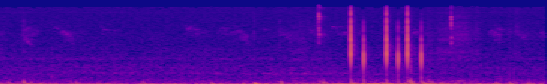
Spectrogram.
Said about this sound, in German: Ich hole mir mal die Tastatur wieder. Und ich meine, ich hätte AA. Wir probieren das mal aus. Und ich mache Enter.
